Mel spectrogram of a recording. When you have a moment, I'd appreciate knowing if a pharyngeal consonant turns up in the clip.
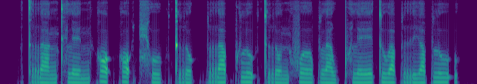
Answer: no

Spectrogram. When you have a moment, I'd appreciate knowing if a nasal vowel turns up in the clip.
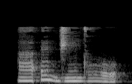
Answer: yes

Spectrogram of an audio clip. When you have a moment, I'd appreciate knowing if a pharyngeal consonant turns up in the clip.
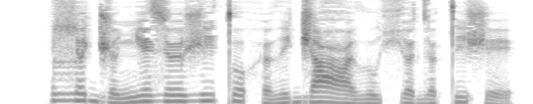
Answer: yes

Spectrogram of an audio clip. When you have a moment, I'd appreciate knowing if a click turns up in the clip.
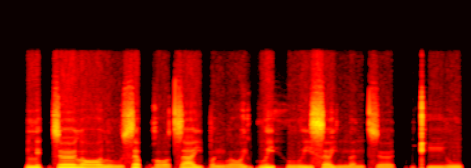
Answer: no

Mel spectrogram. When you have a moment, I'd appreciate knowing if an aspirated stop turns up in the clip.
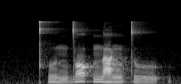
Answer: yes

